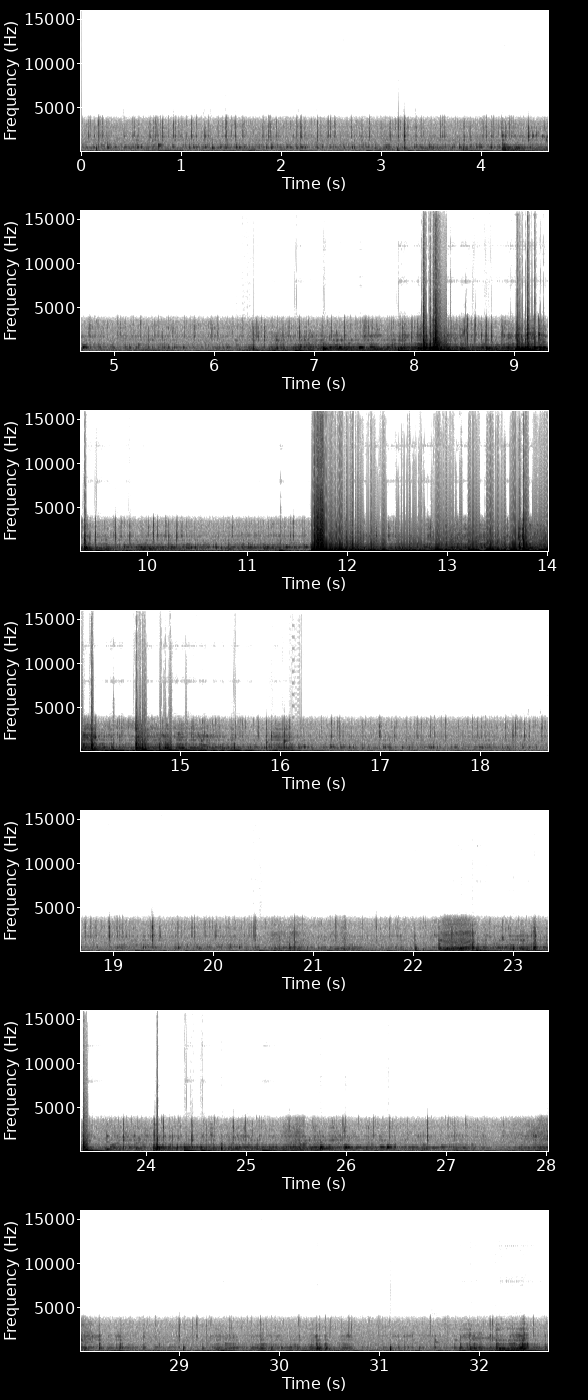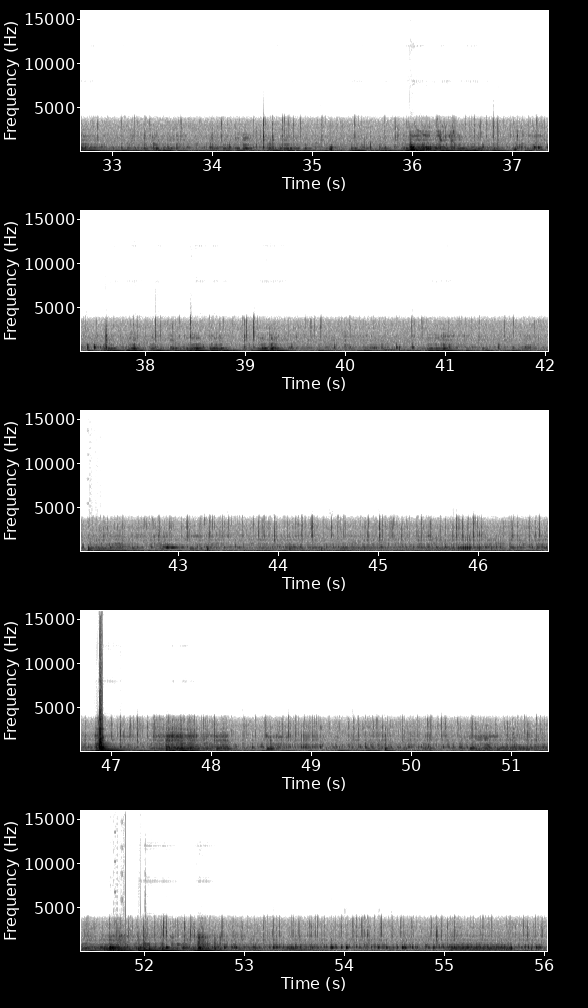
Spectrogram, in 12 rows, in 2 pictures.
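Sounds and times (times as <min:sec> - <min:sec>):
faint scattered clicks: 0:00.0 - 0:06.9, 0:15.2 - 0:36.0
underwater low rumble: 0:00.0 - 0:56.0
water thumping against camera housing: 0:07.9 - 0:09.7, 0:11.6 - 0:16.2.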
